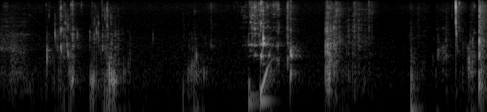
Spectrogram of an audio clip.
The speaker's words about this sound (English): That's water right there for you.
